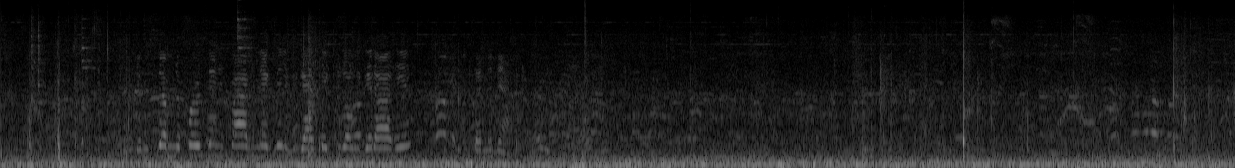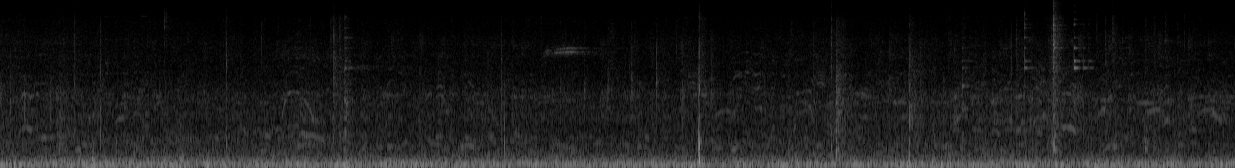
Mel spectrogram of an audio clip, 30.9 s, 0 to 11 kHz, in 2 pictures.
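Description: Outdoor baseball-field sound: voices calling across the field in the first few seconds over a steady low rumble, then several sharp pops or knocks, the loudest about 24 seconds in.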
